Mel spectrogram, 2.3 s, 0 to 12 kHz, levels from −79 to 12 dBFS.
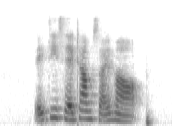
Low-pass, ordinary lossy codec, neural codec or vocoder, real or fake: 7.2 kHz; MP3, 64 kbps; codec, 16 kHz, 0.5 kbps, X-Codec, WavLM features, trained on Multilingual LibriSpeech; fake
